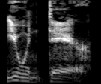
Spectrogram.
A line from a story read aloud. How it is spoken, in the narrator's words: I snarled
